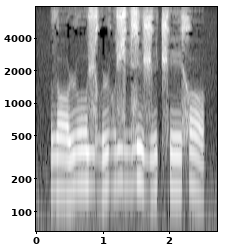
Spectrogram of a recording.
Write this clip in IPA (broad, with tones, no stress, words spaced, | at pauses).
ðɔː˨ɹoː˧ ʑo̤˨ɹɔ̤˧ ʑe̤˧zɪ˦˨ ʒɪ˨˦t͡ʃʰeː˧xɔ˦˨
